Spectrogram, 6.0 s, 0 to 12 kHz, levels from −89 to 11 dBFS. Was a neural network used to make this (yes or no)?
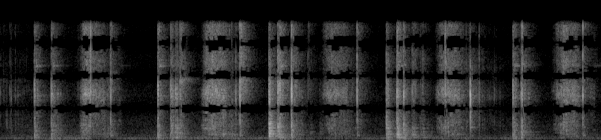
no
